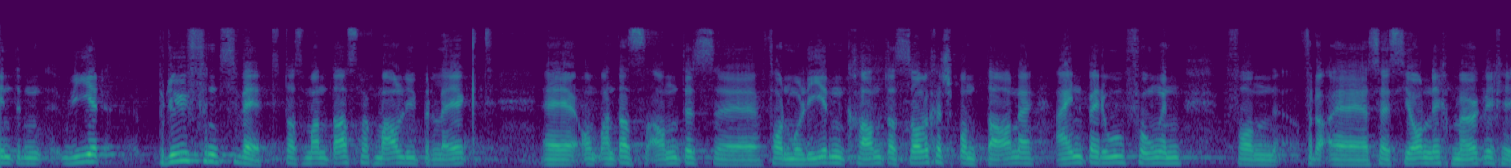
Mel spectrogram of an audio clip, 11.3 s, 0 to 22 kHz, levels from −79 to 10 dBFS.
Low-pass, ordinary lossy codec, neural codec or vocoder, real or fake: 10.8 kHz; none; none; real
